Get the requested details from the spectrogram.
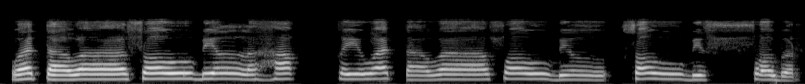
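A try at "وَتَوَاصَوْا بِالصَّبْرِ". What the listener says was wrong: Oke, terus ro-nya tebalkan sedikit lagi. Saubis sabr. Haki, kalau diwasol jadi haki, Bu, dibacanya.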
